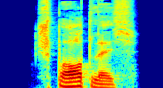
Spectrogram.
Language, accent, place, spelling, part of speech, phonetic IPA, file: German, Germany, Berlin, sportlich, adjective, [ˈʃpɔʁtlɪç], De-sportlich.ogg
- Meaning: 1. sport; sporting, athletic (of or pertaining to sports) 2. athletic, fit, sporty (physically strong, good at sports) 3. sporting, sportsmanlike 4. ambitious, requiring great effort 5. casual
